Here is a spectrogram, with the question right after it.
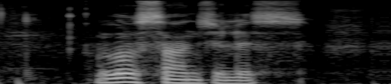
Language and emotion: Russian, neutral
